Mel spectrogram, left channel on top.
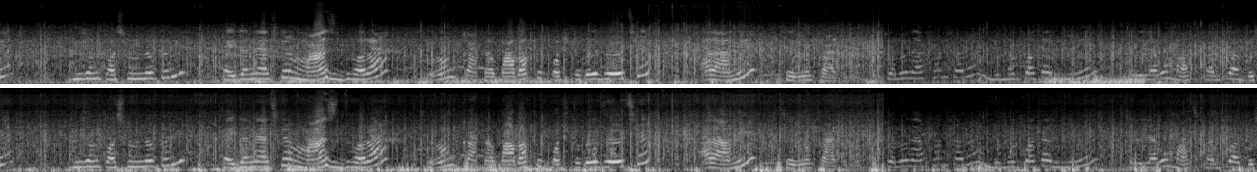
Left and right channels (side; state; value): both; normal; correlation 0.59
